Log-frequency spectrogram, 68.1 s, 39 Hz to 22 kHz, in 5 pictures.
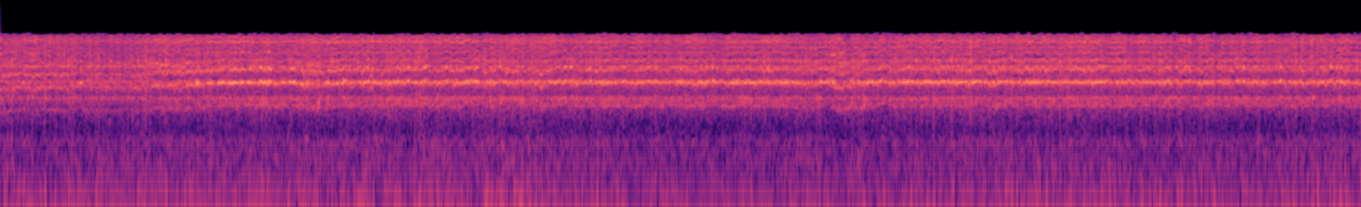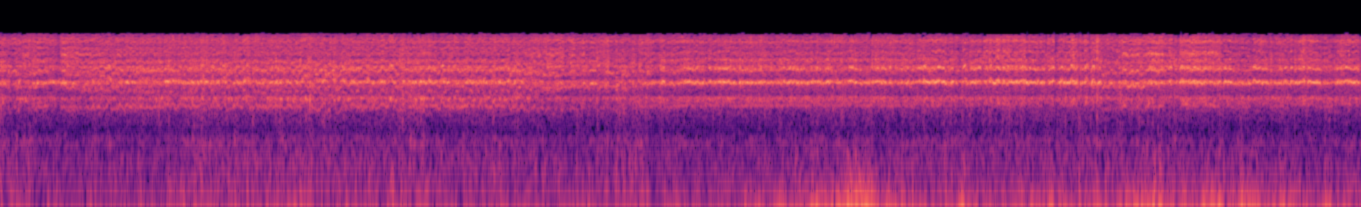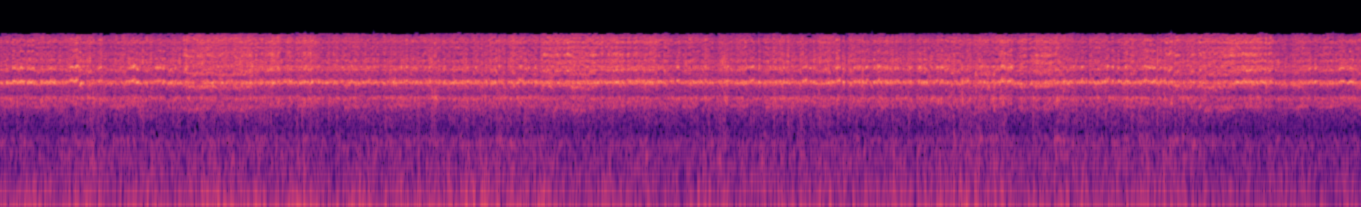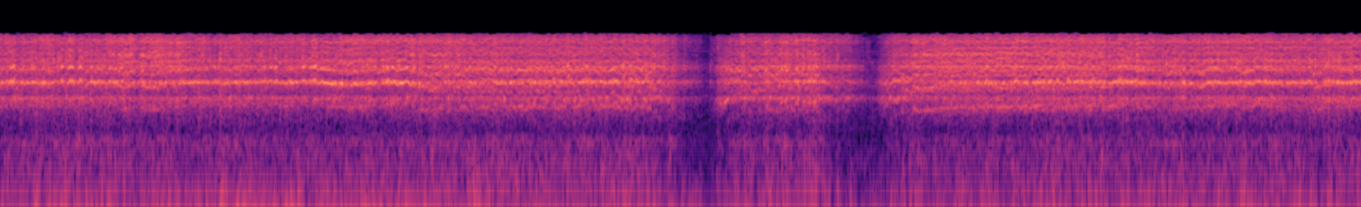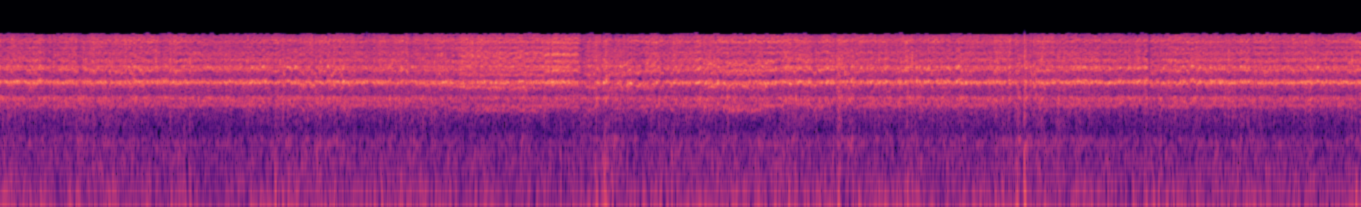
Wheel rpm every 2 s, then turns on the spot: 190, 230, 240, 230, 230, 230, 240, 200, 190, 200, 230, 230, 230, 230, 230, 230, 230, 230, 230, 230, 230, 230, 210, 150, 120, 210, 220, 230, 230, 220, 220, 230, 230, 230.
none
